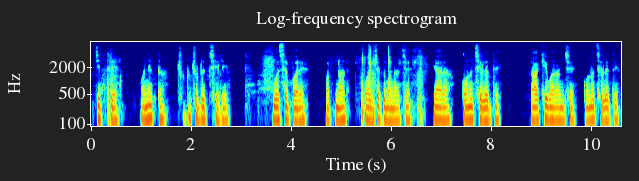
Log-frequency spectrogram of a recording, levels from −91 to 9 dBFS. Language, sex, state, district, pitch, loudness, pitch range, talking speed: Bengali, male, West Bengal, Jalpaiguri, 125 Hz, -18 LUFS, 120-130 Hz, 85 wpm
